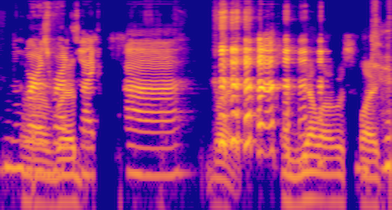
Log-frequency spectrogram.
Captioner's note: laughs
